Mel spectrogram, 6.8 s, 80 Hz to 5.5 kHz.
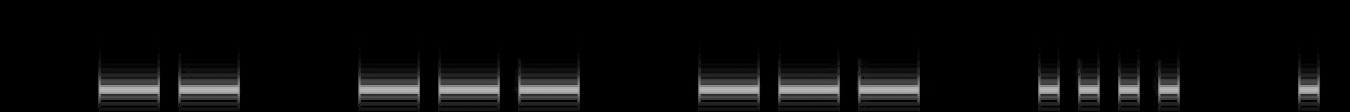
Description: Morse code, heard as a keyed tone, about 12 wpm, spaced as for 9 wpm, 600 Hz. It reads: MOOHE
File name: QSL / CW lesson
